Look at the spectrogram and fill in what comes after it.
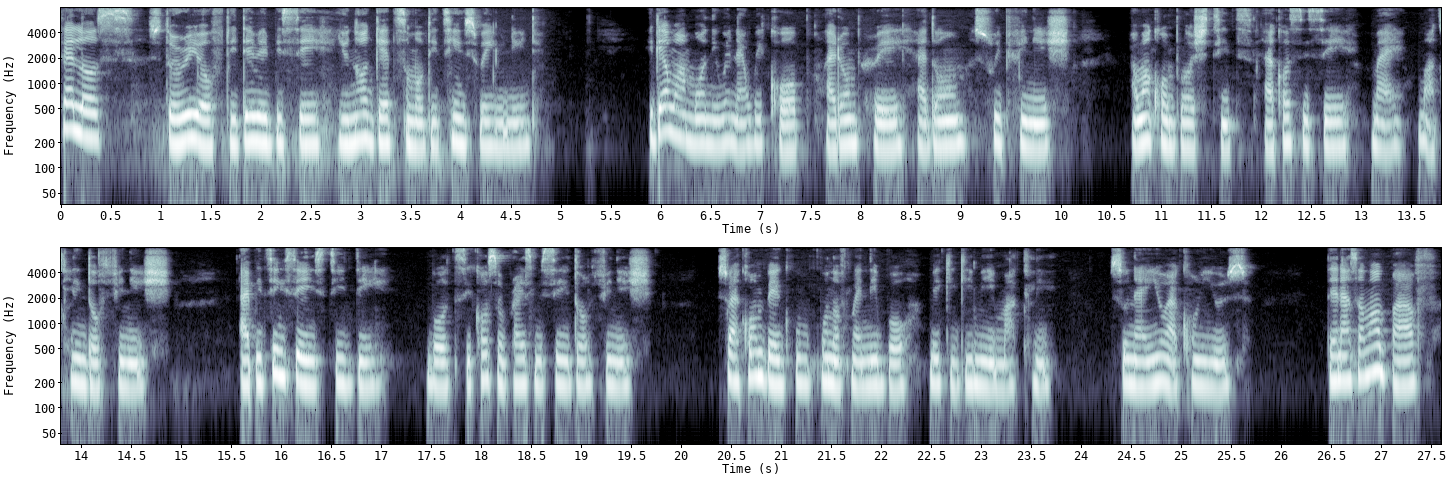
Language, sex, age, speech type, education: Nigerian Pidgin, female, 15-29, spontaneous, tertiary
